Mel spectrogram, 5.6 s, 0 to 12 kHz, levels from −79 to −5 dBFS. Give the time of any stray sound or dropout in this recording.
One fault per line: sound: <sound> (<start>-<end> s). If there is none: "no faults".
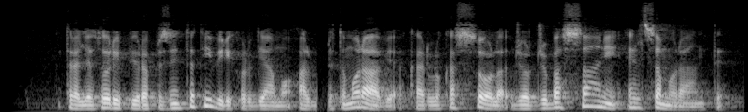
sound: dropout (2.4-2.5 s)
